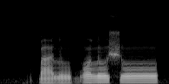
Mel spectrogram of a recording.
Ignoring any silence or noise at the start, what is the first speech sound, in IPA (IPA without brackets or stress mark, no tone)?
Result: k͡p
